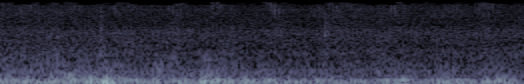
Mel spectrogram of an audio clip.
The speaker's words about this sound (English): Woo! There was even a snap there from the lightning.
